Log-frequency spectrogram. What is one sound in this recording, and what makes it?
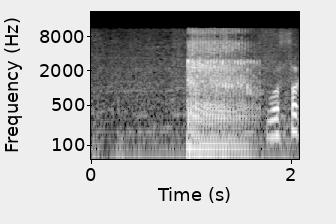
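A ball is struck with a loud thump.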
